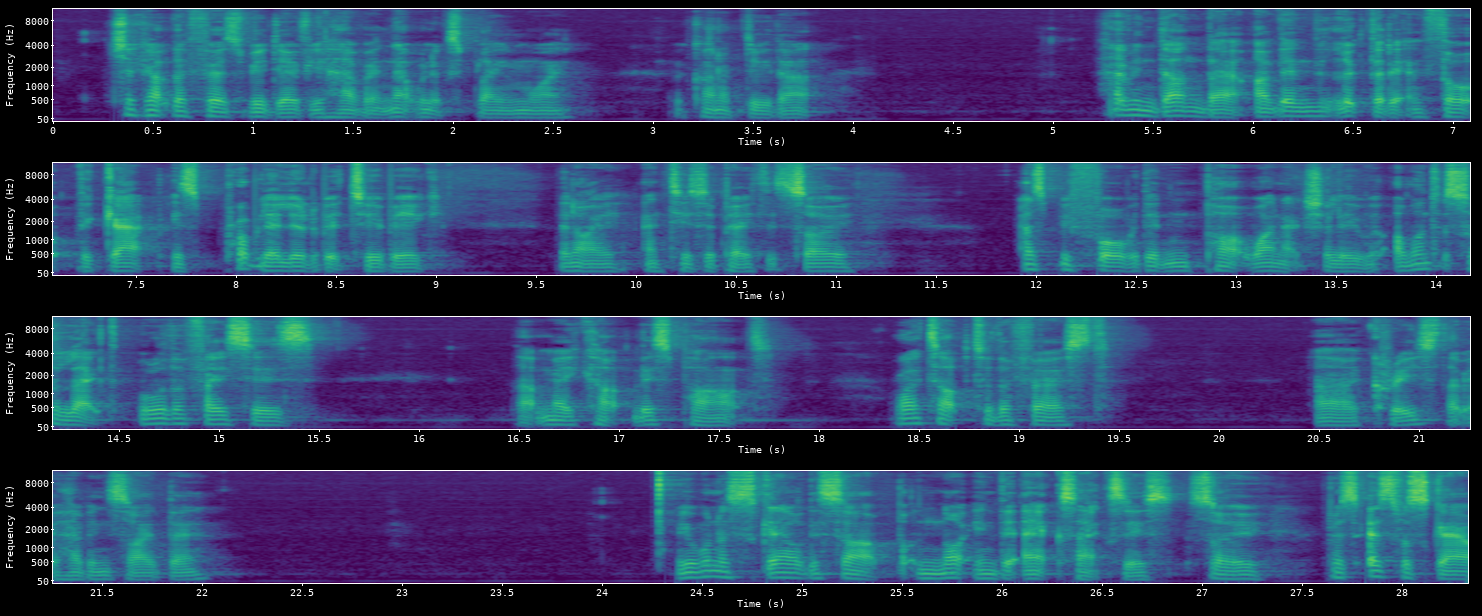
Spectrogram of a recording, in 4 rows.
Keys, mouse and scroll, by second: 0.1 shift+middle click, 0.6-1.6 middle drag, 1.6 click, 2.2 click, 2.5-3.9 middle drag, 3.9 click, 4.9-6.2 scroll up 3, 6.2-8.7 middle drag, 8.9 middle click, 10.3 Tab, 10.7 middle click, 11.2-12.7 scroll up 3, 12.7 click, 14.1 click, 15.8 ctrl+KP_Add, 16.3 ctrl+KP_Add, 17.3 middle click, 17.9-19.2 scroll up 2, 19.2 ctrl+KP_Add, 20.2-22.5 middle drag, 22.5 ctrl+KP_Add, 23.7-24.1 scroll down 2, 24.3 middle click, 25.1-26.5 middle drag, 26.5 s.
